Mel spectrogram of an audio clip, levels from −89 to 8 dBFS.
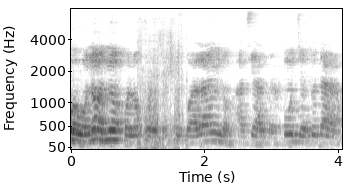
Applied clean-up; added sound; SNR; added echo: neural separator model SepFormer DNS4.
